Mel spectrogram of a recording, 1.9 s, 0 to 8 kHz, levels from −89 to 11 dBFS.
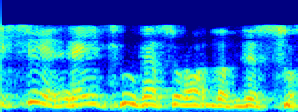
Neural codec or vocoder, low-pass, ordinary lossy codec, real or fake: none; 7.2 kHz; AAC, 16 kbps; real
